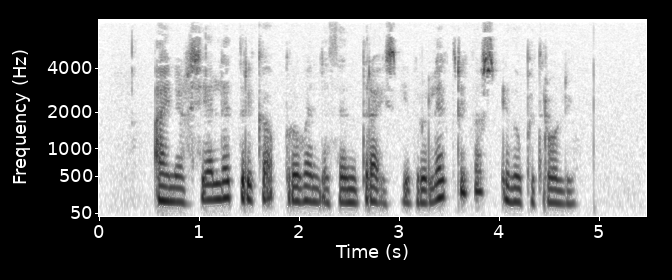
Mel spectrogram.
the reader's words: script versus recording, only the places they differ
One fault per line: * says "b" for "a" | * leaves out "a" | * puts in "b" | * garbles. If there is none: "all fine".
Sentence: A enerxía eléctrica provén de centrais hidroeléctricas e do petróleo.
all fine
